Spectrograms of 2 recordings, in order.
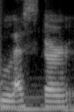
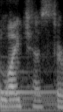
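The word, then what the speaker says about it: Leicester: Yeah, it's Lester. It's literally Lchester.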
